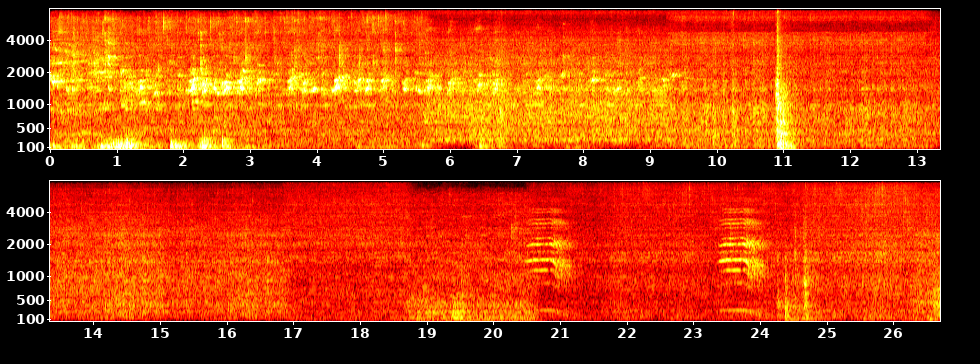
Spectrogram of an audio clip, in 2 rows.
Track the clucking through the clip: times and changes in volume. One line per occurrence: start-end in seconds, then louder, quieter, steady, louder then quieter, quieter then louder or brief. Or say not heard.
0.0-9.7 quieter.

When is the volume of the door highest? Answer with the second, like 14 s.
11 s.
